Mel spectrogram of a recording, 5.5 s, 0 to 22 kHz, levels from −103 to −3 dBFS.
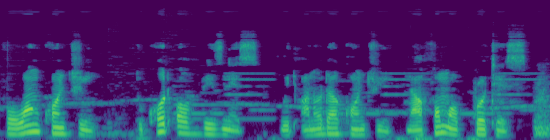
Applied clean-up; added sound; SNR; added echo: classical method Wiener filter.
